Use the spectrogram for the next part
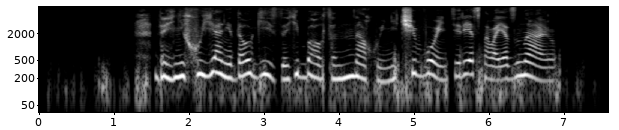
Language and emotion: Russian, angry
